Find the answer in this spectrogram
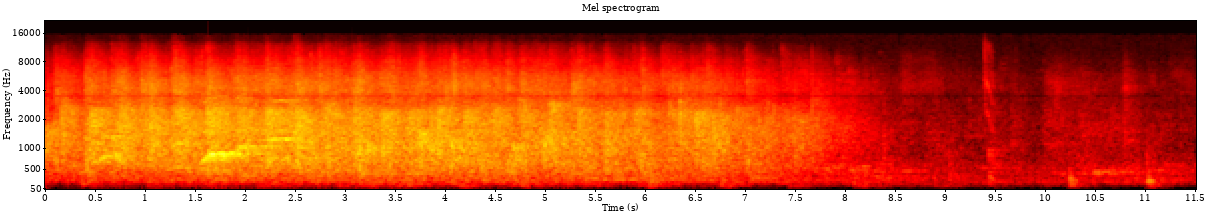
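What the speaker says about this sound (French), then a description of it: "on peut l'applaudir à nouveau" An audience applauds a speaker at a public-speaking contest final, with dense, sustained clapping in a hall that thins out and fades to a few scattered claps near the end.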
